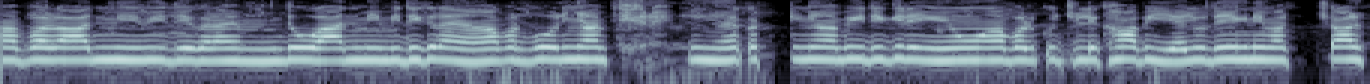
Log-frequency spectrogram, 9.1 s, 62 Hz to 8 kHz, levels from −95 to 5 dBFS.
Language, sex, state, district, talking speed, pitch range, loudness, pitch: Hindi, female, Chhattisgarh, Rajnandgaon, 230 wpm, 250-260 Hz, -18 LUFS, 255 Hz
